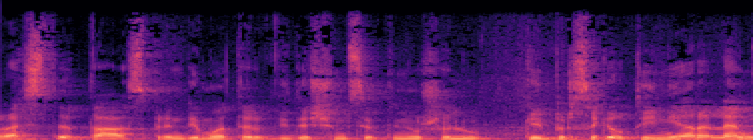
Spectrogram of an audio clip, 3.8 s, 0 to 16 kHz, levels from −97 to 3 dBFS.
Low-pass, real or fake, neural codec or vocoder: 14.4 kHz; real; none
